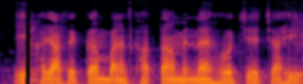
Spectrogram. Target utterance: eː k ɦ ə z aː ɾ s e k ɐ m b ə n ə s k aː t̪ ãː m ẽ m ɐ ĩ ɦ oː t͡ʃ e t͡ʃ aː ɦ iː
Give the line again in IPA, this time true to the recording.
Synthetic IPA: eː k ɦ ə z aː ɾ s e k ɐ m b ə n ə s kʰ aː t̪ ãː m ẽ n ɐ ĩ ɦ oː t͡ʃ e t͡ʃ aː ɦ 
